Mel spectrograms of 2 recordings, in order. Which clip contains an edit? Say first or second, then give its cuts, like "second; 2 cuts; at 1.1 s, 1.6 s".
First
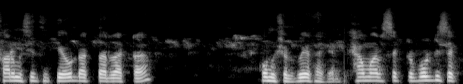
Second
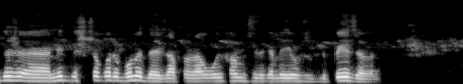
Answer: first; 1 cut; at 3.5 s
